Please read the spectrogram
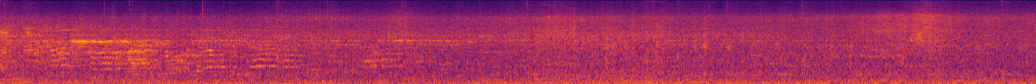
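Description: Steady low rumble of a Mitsubishi Colt Galant sedan's engine and road noise, heard from inside the cabin as it drives slowly along a street.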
